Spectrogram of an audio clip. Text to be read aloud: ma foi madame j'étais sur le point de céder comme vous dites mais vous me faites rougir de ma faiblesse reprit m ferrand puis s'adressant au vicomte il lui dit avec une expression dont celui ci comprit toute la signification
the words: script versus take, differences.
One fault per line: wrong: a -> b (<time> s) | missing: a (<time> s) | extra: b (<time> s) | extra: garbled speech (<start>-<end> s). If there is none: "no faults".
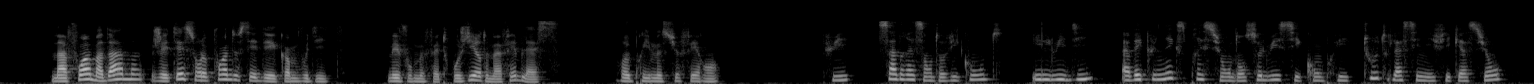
no faults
